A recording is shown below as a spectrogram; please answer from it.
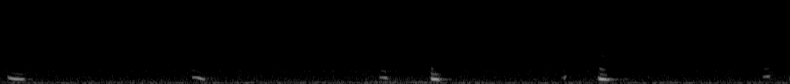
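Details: Male munchkin kitten born June 2020, sleeping: soft, high squeaky snores with most breaths over quiet room hiss, gentle cat snoring.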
